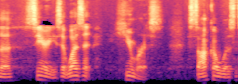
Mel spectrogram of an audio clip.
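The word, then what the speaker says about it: Sokka: iro EO no and Saka not sooka when I heard SOA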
